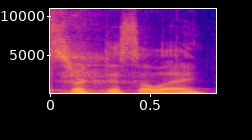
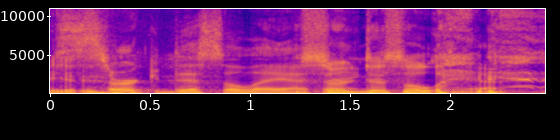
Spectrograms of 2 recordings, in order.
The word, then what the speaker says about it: Cirque du Soleil: How do you say this? – Cirque du Soleil. – Is it Cirque du Soleil? – Cirque du Soleil.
